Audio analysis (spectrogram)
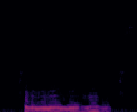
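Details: Snoring Shih Tzu: one drawn-out, droning snore of nearly two seconds, low and buzzy with a slight wobble in pitch, followed by a faint breath in near silence.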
